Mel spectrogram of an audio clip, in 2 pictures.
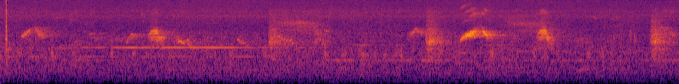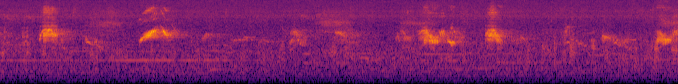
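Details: Red-whiskered bulbul singing as a trapping decoy to draw in wild birds: loud, sharp whistled phrases repeated every second or two, with quieter chirps between them and constant background hiss.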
